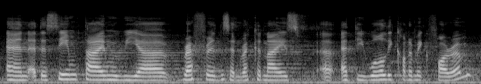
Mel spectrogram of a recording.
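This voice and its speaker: A woman's voice: mid-range voice, level tone, fairly quick, faint music behind. A woman from Singapore speaking on a forum panel, earnest, with frequent fillers and restarts. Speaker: panel speaker, company founder. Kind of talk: panel discussion. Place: large conference hall. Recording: echoey hall, faint background noise.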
